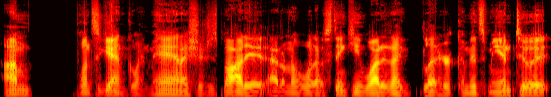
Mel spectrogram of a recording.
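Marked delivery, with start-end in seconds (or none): none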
